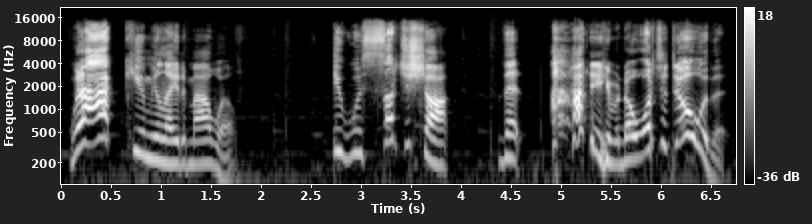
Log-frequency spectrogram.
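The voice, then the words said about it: Deliberately bad put-on accent. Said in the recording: “That's a really bad accent,”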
